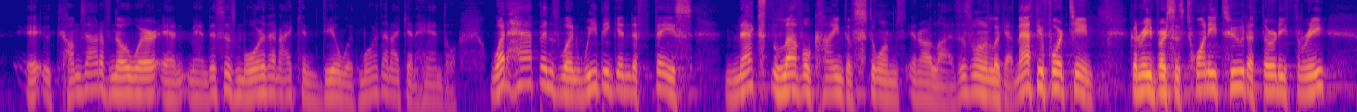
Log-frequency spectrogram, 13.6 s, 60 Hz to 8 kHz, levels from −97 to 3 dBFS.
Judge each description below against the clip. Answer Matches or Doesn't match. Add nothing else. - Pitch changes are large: Doesn't match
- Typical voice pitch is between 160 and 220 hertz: Doesn't match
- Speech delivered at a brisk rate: Matches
